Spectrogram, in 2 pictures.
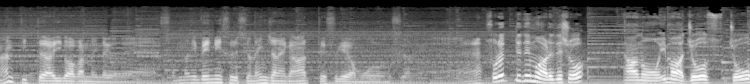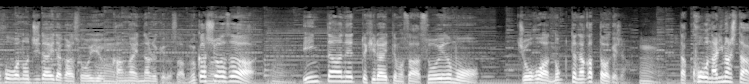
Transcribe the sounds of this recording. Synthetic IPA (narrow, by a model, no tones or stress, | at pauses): nãnt̪ːeit̪ːaɾaiɡaβakanːaĩnd̪ake̞d̪onesõ̞nːaɲ̟ibẽ̞nʲɾʲisɨd̪esɨonaĩɲ̟d͡ʑanaikanat̪ːe̞sɨɡe̞ːomo̞ɯ̃sɨjo̰ne | so̞ɾe̞t̪ːe̞d̪e̞mo̞aɾe̞d̪e̞ɕo̞ | ano̞imaβad͡ʑo | d͡ʑo̞ːɦo̞ːno̞d͡ʑid̪aid̪akaɾaso̞ːjɯ̟ːkãŋɡaeɲ̟inaɾɯ̟ke̞d̪o̞sa̰mɯ̟kaɕiβas̬aɯ̃ | ĩnt̪aːne̞t̪ːo̞çiɾait̪e̞mo̞saso̞ːjɯ̟no̞mo̞ | d͡ʑo̞ːɦo̞ːβano̞kɯ̥t̪enakat̪ːaβake̞̰ʑã̰ɯ̟̃ | d̪̥akʰo̞ːnaɾʲimaɕi̥t̪a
